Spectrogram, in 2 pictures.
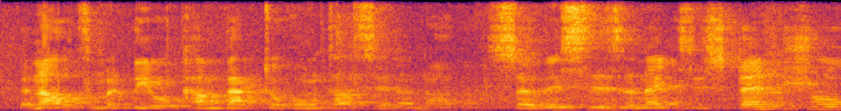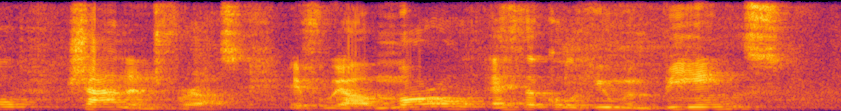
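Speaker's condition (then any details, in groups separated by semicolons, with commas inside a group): No condition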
